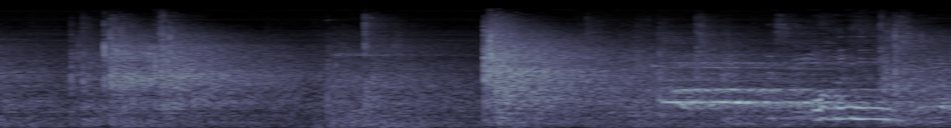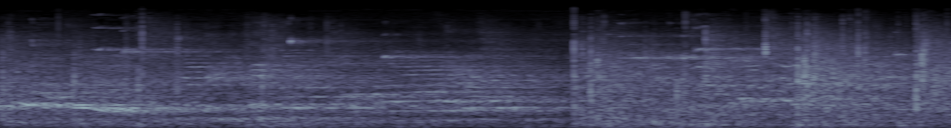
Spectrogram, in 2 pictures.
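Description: Sticks clack against a ball and the floor, echoing in a large hall.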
